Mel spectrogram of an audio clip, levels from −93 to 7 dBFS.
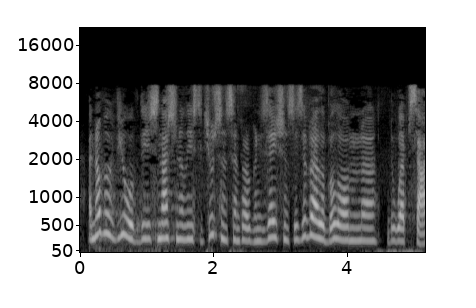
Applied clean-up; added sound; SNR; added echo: neural mask model Resemble Enhance denoiser.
